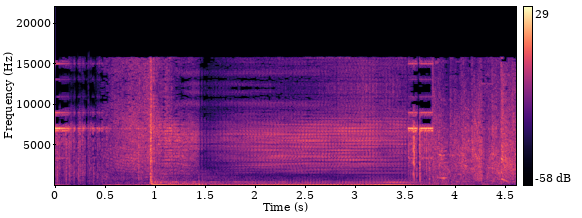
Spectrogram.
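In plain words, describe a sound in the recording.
A deep whoosh swells into a low boom.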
